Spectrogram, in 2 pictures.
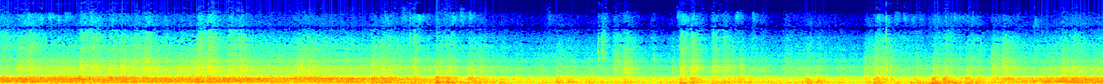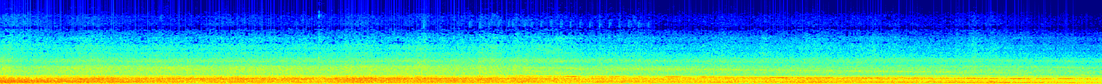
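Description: Electric local train running through a tunnel, heard from inside the car: a dense, steady rumble of wheels and running gear, with a few clicks of the wheels over rail joints in the middle. In the second half a thin whine falls slowly in pitch as the train slows for the underground platform.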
